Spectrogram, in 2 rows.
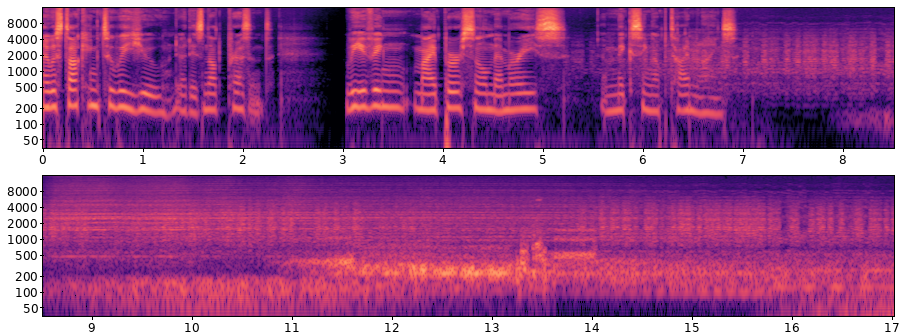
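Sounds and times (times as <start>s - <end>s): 
speech: 0.0s - 7.1s
faint hissing: 5.0s - 17.0s
train rumbling at low speed approaching a station: 5.2s - 17.0s
tonal squeal of a train easing forward: 5.4s - 17.0s.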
